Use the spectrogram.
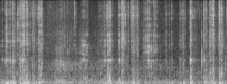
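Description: A hand-held solid bar of dried yellow-orange soap is cut and scraped with a box-cutter blade, shaving off crumbly pieces. Bright, dry scraping and crunching bursts come in quick, uneven strokes, each with a brief gritty crackle over a faint low rumble.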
